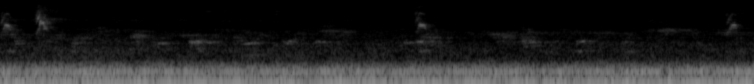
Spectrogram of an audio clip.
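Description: A steady low machine hum, with faint short chirps scattered over it.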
